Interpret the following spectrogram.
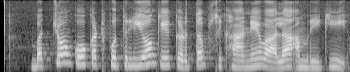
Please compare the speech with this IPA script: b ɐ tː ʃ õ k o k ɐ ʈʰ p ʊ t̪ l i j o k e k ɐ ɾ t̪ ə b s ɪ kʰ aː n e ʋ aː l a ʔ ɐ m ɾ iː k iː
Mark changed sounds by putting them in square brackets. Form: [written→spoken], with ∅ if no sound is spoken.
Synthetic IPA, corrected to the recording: b ɐ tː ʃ õ k o k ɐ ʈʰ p ʊ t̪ l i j [o→õ] k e k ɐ ɾ t̪ ə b s ɪ kʰ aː n e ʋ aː l a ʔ ɐ m ɾ iː k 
